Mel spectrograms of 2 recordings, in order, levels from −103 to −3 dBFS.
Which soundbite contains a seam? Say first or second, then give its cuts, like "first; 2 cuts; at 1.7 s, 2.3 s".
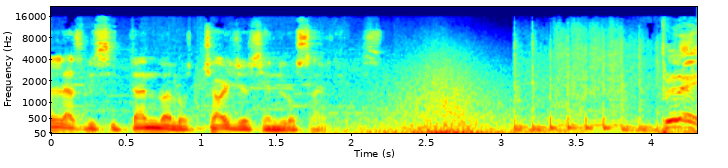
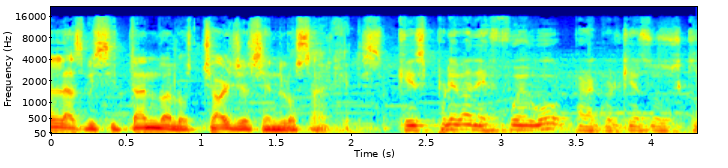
second; 1 cut; at 2.1 s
